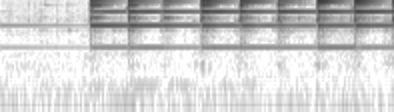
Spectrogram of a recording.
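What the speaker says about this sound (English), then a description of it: "you got your bell ready? Get ready." A small bell rung on a quiz or game show, giving a rapid, even series of about eight bright metallic dings with ringing overtones, close and clear.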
